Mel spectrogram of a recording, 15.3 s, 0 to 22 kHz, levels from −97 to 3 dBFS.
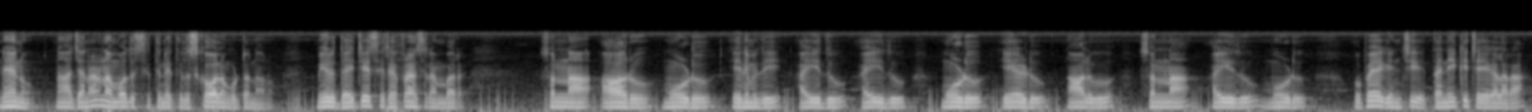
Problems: none marked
